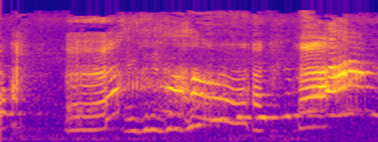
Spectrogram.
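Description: Baby girl laughing and babbling in a high voice: a brief break just after the start, then one long unbroken run of wavering, rising and falling laugh-sounds.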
